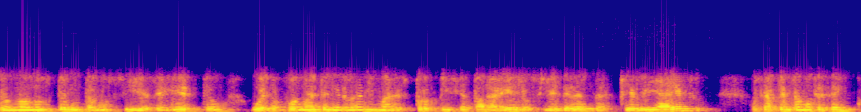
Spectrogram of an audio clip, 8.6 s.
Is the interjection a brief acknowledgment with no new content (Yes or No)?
Yes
